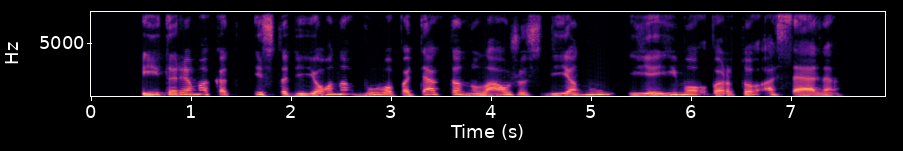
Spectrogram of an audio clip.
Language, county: Lithuanian, Utena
